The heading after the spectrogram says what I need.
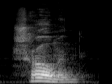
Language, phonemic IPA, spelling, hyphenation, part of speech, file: Dutch, /ˈsxroː.mə(n)/, schromen, schro‧men, verb, Nl-schromen.ogg
- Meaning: 1. to fear 2. to be bashful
